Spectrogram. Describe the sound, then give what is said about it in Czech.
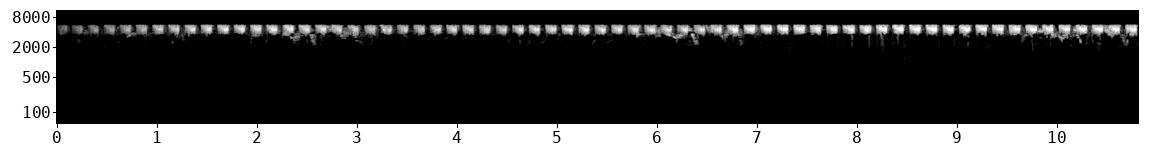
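A river warbler sings a long, steady, insect-like buzzing trill, rapid pulses repeating evenly and loudly for the whole stretch with no other sounds. “Tento podivný zpěv vychází z hrdla ptáka z příbuzenstva rákosníků. Vydává ho málo známý pták cvrčilka říční.”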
